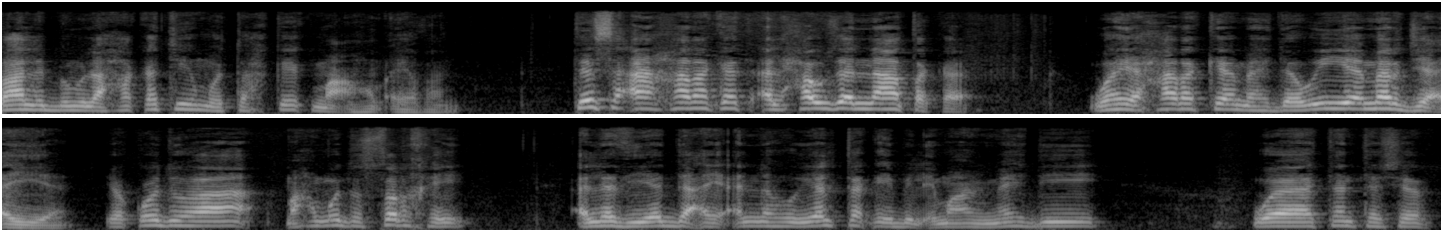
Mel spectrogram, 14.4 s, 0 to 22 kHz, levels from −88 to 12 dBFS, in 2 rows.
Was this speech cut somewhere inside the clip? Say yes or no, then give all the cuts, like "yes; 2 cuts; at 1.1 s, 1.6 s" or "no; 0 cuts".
no; 0 cuts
